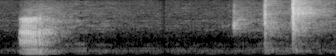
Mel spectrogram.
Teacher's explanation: It's a low back vowel.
